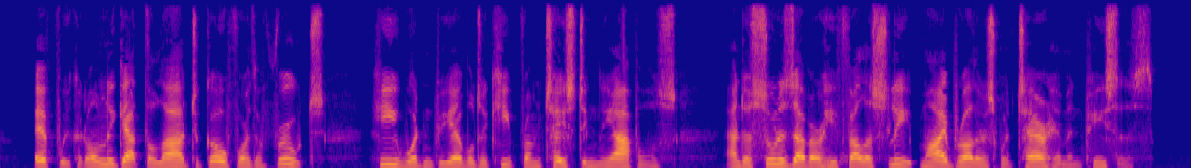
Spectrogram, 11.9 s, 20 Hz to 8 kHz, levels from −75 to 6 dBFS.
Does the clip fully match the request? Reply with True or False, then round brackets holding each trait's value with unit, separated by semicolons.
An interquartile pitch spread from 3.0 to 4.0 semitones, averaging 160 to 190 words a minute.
True (3.3 semitones; 185 wpm)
